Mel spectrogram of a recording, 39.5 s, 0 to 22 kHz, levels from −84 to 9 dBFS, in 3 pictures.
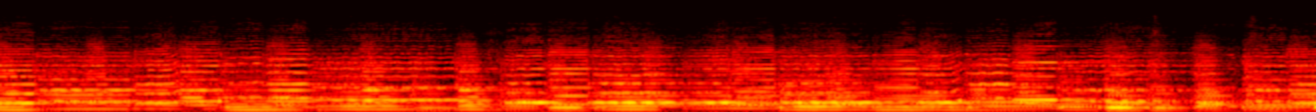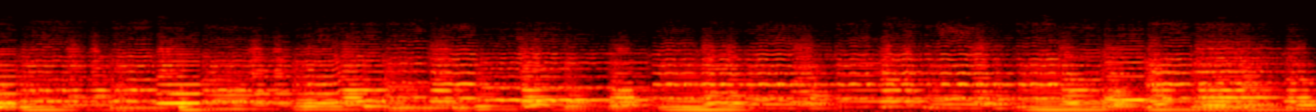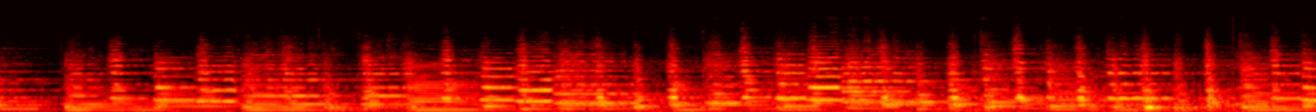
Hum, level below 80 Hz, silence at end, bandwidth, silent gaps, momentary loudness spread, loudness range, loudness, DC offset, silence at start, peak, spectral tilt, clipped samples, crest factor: none; -56 dBFS; 0 s; 10 kHz; none; 8 LU; 5 LU; -28 LUFS; under 0.1%; 0 s; -10 dBFS; -7.5 dB/octave; under 0.1%; 16 dB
